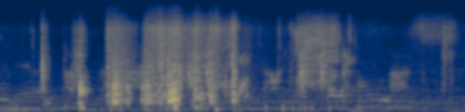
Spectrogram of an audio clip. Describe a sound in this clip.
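Foil card packs crinkle and rustle.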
